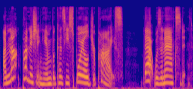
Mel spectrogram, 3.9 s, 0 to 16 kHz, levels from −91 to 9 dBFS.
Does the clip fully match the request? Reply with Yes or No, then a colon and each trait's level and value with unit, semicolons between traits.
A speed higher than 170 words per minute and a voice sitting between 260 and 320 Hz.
Yes: average, 200 wpm; very high, 275 Hz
